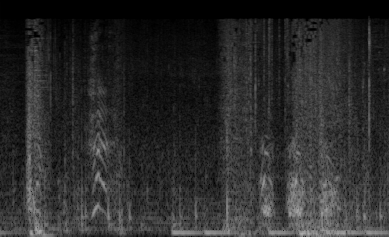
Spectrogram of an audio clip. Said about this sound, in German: Ich höre Hunde.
